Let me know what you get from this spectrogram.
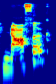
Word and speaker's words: Norfolk: And for those of you who are natives of Norfolk, I did not pronounce it correctly, and I know that. It's more like Norfolk, but I'm not going to do that.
